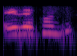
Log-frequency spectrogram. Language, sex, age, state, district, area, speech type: Odia, female, 18-30, Odisha, Balasore, rural, conversation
